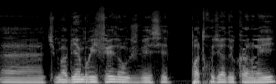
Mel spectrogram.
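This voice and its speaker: On a very clean recording with a silent background, a man with a fairly low pitch, a dark, mellow tone and a somewhat breathy voice talks at a fairly quick pace with fairly even intonation. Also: dry, close sound with no echo. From Picardy, northern France. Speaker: former rugby player and author. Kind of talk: interview. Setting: recording room in Paris offices.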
